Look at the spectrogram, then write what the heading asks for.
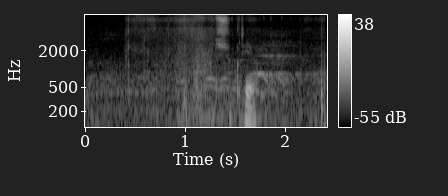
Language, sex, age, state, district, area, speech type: Kashmiri, male, 18-30, Jammu and Kashmir, Anantnag, rural, spontaneous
